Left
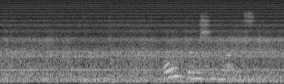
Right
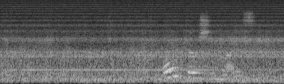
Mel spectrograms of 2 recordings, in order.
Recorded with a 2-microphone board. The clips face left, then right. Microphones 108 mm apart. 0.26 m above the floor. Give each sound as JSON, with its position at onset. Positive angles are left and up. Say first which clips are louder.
{"t": 1.6, "sound": "a woman speaking", "louder": "right 1 dB", "side_deg": -15, "distance_m": 1.5}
